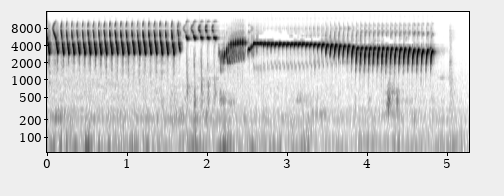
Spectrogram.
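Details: Domestic canary training song: a loud rapid trill of repeated notes, a brief higher trill, a swooping note, then a long rolling trill that slowly drops in pitch before stopping.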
